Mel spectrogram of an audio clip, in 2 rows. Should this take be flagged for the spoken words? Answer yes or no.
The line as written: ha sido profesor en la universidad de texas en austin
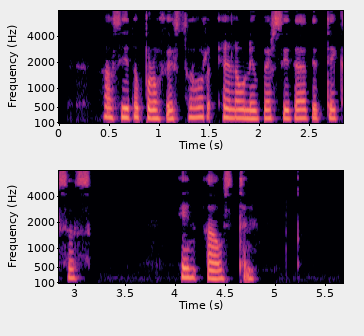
no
